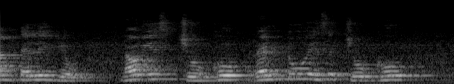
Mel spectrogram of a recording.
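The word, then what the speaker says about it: Qugu: Here is whatever I am telling you now is Chuku, Rentu is Chuku pronunciation, but you pronounce Chuku. In English is Q-U-G-U. How do you pronounce? Q-U-G-U, Kyugu. In English is Kyugu. In Chinese pronunciation is Chuku.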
